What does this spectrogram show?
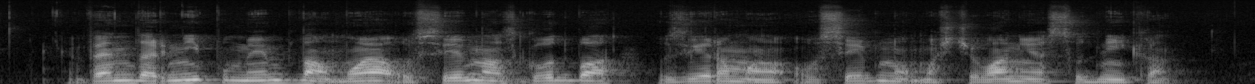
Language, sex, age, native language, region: Slovenian, male, 18-29, Slovenian, Drava region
